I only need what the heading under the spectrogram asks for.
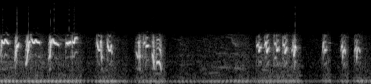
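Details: Yellow-vented bulbul giving riwikan chatter, recorded by Android phone in West Java, Indonesia, as lure sound for caged birds: bursts of sharp, rapid chirping notes split by short pauses, with a steady low hum early on.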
